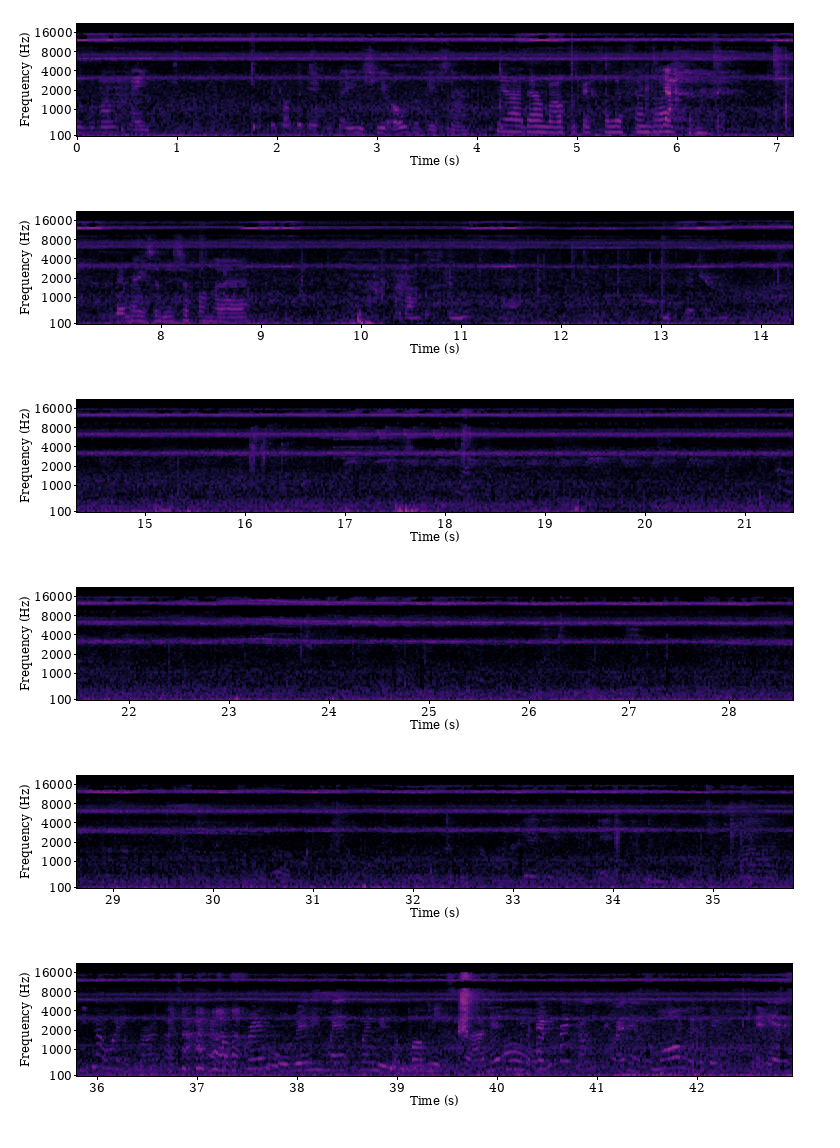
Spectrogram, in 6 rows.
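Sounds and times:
high-pitched insect chorus: 0.0 - 42.9.

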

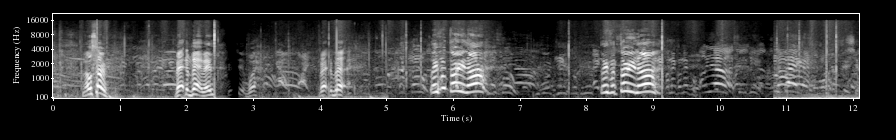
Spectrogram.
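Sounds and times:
men talking: 0.0 - 12.0
man shouting: 0.4 - 9.2.

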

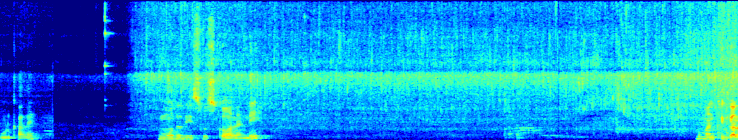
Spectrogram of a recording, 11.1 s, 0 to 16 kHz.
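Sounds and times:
curry simmering in a pan: 2.0 - 11.0.

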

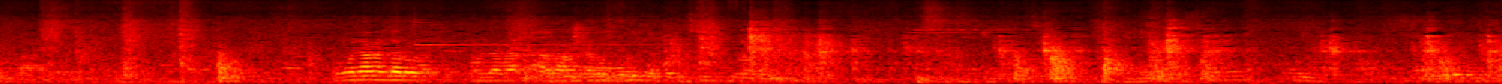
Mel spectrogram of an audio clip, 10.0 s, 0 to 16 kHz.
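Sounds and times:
billiard balls clacking: 4.8 - 10.0.

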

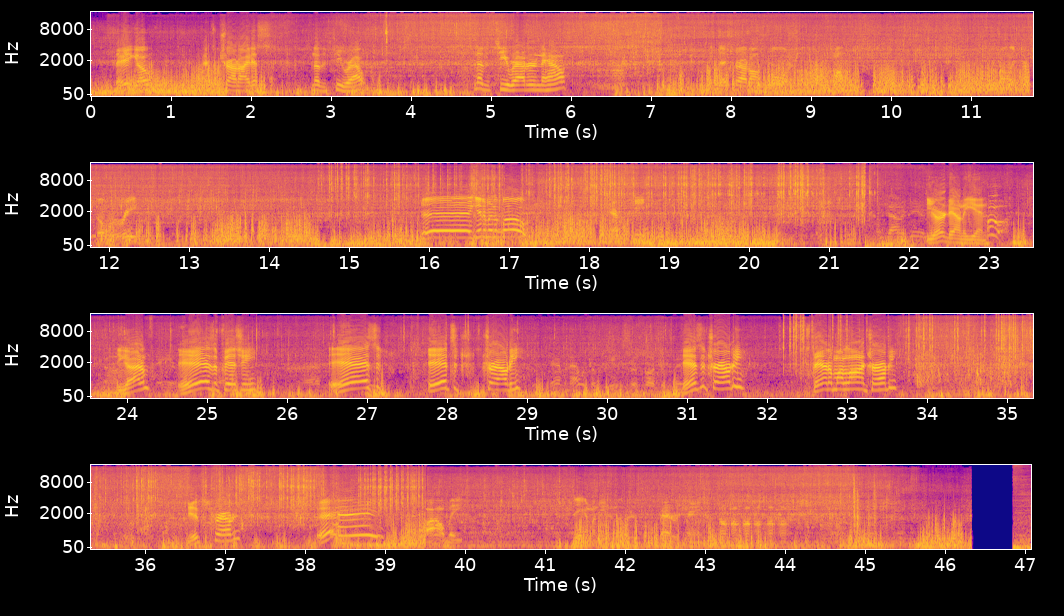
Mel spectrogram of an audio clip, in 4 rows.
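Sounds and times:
wind buffeting the microphone: 0.0 - 47.0
fish splashing in water: 2.3 - 16.0, 16.6 - 21.7, 33.5 - 45.6
indistinct voices: 38.0 - 40.0.

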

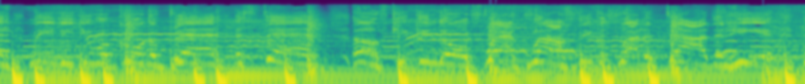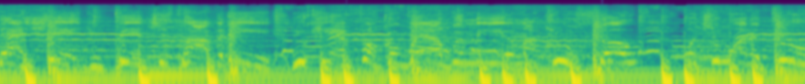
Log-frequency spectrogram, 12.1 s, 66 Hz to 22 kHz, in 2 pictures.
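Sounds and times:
hip hop beat: 0.0 - 12.0
rapper's vocal: 0.0 - 12.0.

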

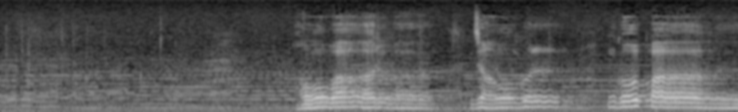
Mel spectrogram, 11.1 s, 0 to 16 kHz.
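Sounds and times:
harmonium sustaining a chord: 0.0 - 11.0.

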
